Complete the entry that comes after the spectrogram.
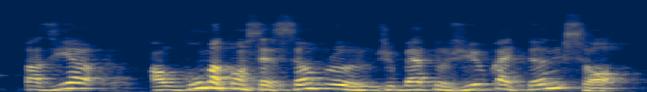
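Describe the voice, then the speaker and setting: A man speaks in a high pitch that varies in an ordinary way, with audible echo from the room. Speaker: journalist and writer. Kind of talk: interview.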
